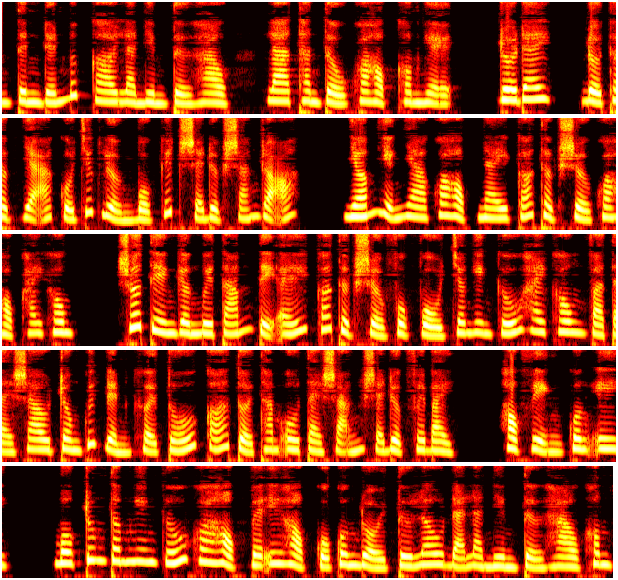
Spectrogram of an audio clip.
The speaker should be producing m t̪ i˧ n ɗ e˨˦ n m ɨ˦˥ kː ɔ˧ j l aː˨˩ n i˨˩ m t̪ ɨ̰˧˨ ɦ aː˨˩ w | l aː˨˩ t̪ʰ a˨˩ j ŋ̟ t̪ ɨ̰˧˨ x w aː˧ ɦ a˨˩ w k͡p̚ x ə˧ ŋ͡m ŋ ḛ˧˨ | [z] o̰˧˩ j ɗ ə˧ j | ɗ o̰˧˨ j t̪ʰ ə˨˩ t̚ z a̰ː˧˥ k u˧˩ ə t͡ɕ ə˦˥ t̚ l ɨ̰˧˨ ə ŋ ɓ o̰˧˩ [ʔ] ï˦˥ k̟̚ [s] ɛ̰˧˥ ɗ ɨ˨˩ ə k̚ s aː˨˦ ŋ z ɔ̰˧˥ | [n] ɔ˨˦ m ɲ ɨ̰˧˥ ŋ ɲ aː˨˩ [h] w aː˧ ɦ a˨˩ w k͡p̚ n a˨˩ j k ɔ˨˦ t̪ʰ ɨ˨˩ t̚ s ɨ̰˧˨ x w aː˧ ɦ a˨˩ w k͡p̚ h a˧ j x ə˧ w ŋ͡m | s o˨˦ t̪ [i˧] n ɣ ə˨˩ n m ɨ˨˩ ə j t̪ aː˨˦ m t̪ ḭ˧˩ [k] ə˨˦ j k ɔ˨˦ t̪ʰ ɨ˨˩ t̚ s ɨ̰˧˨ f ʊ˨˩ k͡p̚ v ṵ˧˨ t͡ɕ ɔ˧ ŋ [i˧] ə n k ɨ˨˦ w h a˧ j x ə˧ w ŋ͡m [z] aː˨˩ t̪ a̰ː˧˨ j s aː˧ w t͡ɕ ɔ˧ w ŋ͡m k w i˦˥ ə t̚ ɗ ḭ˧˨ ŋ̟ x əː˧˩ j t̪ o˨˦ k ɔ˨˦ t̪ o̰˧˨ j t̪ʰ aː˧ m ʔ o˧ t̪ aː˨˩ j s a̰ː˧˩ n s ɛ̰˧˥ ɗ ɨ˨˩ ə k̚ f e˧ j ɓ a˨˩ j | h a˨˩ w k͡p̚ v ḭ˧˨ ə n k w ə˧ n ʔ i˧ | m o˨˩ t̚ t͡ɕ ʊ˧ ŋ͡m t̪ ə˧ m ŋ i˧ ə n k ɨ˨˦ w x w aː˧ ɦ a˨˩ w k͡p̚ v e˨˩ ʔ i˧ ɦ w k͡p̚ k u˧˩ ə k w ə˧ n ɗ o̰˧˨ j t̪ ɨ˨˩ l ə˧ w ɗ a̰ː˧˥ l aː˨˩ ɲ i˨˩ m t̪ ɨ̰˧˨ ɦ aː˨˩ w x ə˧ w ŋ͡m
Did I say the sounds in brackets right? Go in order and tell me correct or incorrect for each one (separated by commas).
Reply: correct, incorrect, correct, incorrect, incorrect, incorrect, incorrect, correct, incorrect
